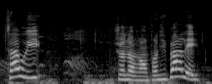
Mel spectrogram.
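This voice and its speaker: A woman voicing a friendly, curious young creature in a French cartoon dub, with an expressive delivery. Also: a little high, a little fast, faint music behind. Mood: doubtful.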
